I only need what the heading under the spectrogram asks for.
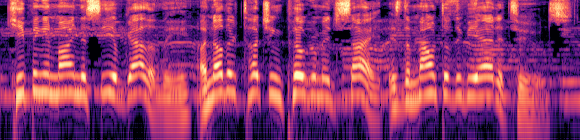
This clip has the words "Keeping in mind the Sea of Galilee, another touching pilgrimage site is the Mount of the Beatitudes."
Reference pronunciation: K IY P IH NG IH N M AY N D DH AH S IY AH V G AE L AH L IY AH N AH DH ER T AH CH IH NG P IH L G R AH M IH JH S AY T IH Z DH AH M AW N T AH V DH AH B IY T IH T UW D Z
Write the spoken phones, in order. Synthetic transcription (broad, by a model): K IY P IH NG IH N M AY N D DH AH S IY AH V G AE L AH L IY AH N AH DH ER T AH CH IH NG P IH L G R AH M IH JH S AY T IH Z DH AH M AW N T AH V DH AH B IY T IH T UW D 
